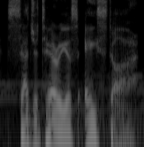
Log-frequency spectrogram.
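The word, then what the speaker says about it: Sagittarius A*: To this day, every astronomer pronounces it Sagittarius A-star, and every paper writes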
